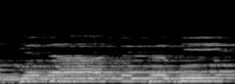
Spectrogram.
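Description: Old 1940s Hindi film song recording, with long held sung notes over accompaniment; the sound is muffled and lacks treble, as in an old record transfer.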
